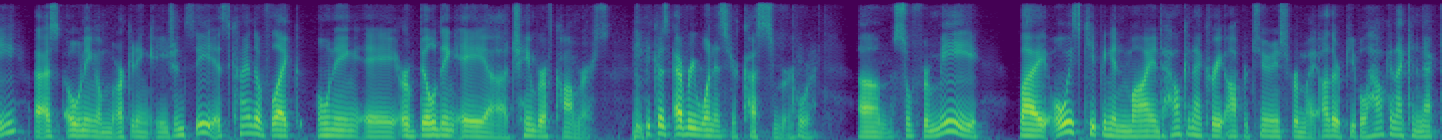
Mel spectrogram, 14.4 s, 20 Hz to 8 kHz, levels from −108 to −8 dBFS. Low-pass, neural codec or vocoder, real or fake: 7.2 kHz; codec, 24 kHz, 1.2 kbps, DualCodec; fake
